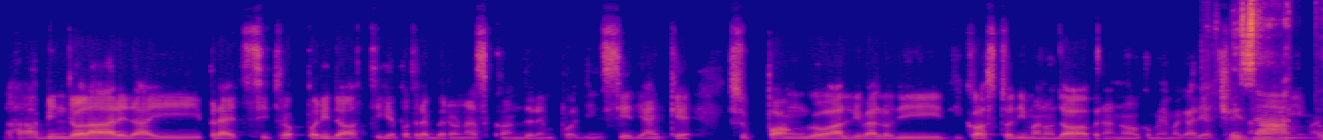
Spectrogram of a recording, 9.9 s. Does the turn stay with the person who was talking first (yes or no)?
no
